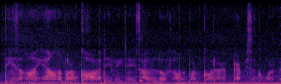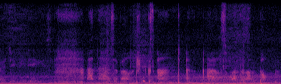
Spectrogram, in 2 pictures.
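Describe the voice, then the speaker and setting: A woman whispers. She speaks at a very fast pace. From United Kingdom. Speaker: ASMR creator. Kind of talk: ASMR room tour, casual talk to camera. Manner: whispered, quiet. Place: home room. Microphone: phone near.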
